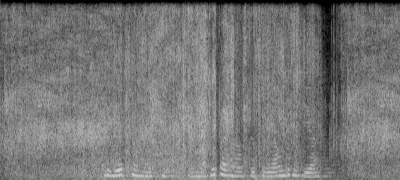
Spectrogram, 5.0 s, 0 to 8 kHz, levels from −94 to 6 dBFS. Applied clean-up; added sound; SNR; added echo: none; Tearing; -2 dB; reverberation time 0.8 s.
